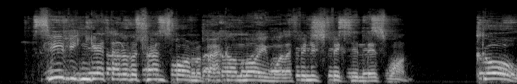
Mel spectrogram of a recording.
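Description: A man speaks urgently and gruffly over a recording.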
